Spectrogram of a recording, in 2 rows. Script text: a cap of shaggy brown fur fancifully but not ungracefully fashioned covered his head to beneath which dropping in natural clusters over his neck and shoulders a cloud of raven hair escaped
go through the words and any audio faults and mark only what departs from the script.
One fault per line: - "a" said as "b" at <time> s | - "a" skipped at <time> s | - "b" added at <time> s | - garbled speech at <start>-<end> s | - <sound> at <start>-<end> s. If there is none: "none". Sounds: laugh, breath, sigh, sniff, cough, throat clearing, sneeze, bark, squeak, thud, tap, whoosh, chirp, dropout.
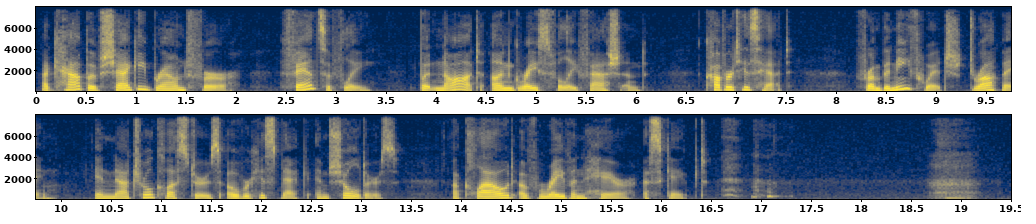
- "to" said as "from" at 8.2 s
- laugh at 16.6-17.3 s
- breath at 18.6-19.2 s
